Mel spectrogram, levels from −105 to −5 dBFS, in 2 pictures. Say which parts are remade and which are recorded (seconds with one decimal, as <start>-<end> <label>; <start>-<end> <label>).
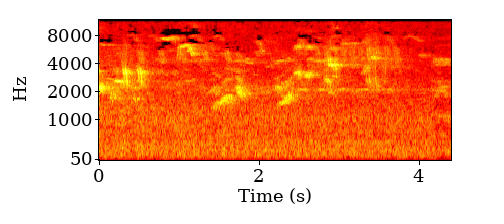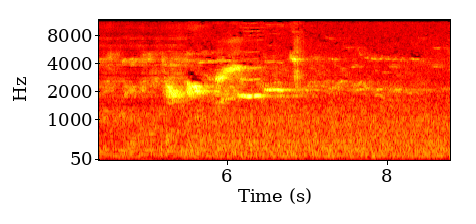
0.0-4.2 recorded; 4.2-5.5 remade; 5.5-8.8 recorded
